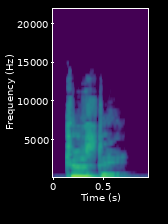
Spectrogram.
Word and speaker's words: Tuesday: Tuesday, two, Tuesday, two，有人念成 Tuesday，啊哦，在美式音标它不是这么念的，念 two, two, Tuesday, Tuesday。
